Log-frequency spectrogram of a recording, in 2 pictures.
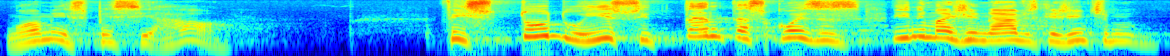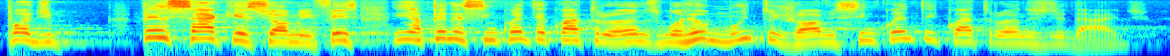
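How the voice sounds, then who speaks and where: A pastor with a high-sitting voice and moderate pace preaches a sermon to his church. He animatedly tells a story, acting out its dialogue in different voices, before reading scripture. The recording carries church hall reverb with music.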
